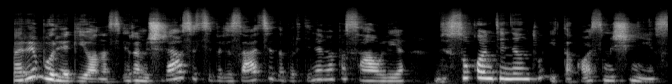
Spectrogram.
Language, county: Lithuanian, Alytus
